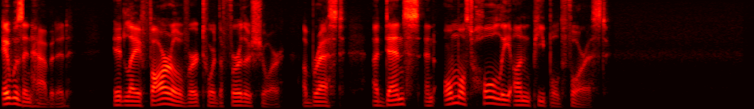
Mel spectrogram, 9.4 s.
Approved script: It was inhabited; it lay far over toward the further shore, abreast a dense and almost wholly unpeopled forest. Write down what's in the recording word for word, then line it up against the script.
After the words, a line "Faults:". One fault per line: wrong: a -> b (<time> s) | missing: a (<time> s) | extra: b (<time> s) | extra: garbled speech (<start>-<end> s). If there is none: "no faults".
It was inhabited; it lay far over toward the further shore, abreast a dense and almost wholly unpeopled forest.
Faults:
no faults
